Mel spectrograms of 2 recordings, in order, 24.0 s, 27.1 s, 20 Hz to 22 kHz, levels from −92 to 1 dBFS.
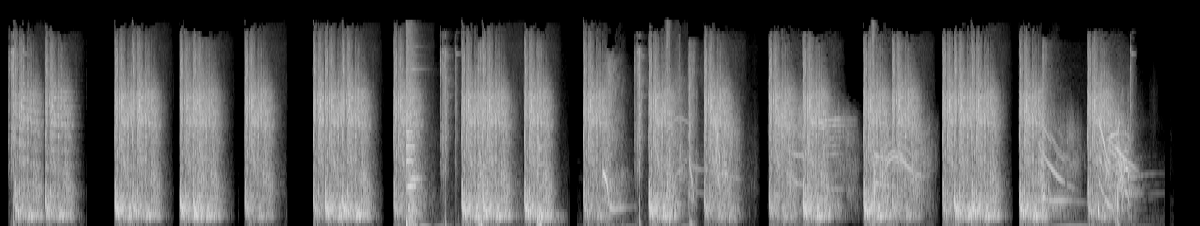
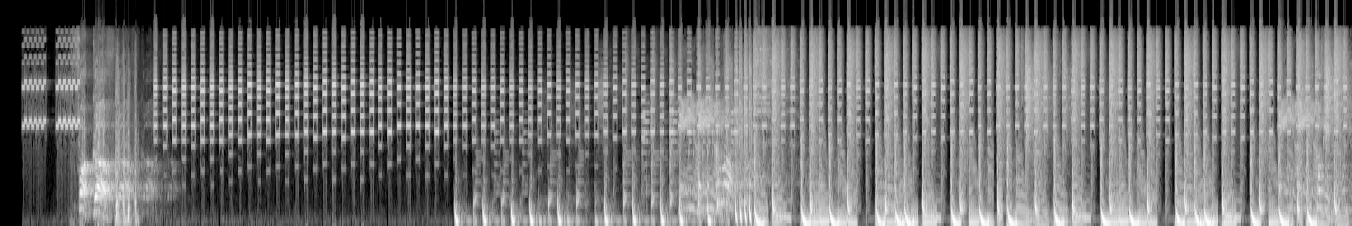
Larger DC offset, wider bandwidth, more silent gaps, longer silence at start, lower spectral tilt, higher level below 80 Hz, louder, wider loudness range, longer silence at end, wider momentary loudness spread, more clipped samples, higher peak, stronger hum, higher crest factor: neither; second, 15.5 kHz vs over 20 kHz; first, 1.76-2.26 s, 3.49-3.55 s, 4.79-4.86 s, 5.77-6.22 s, 7.67-7.83 s, 11.38-11.52 s, 15.20-15.33 s, 20.26-20.34 s vs none; second, 0.15 s vs 0.4 s; about the same, -2.5 dB/octave vs -3 dB/octave; second, -42 dBFS vs -18 dBFS; second, -16 LUFS vs -9 LUFS; about the same, 2 LU vs 3 LU; first, 1.2 s vs 0 s; first, 13 LU vs 5 LU; second, under 0.1% vs 0.7%; about the same, 0 dBFS vs 0 dBFS; neither; first, 18 dB vs 10 dB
